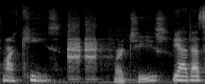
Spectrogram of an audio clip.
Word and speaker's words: Marquis: Yeah, it's Marquis.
